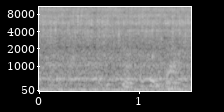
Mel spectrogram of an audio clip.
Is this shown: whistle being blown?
no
